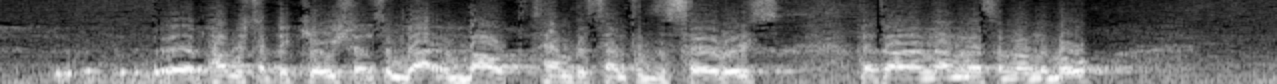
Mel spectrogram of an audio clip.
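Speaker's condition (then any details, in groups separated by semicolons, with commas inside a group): No condition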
